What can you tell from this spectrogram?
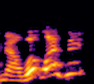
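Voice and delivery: high mocking teasing of trash talkers; taunting. Teasing rival fans on the phone, high and mocking. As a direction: rub it in, sing-song and high. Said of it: "I was on the phone like".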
